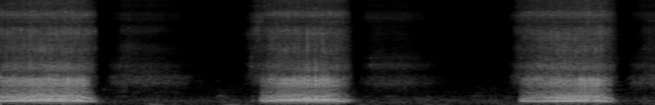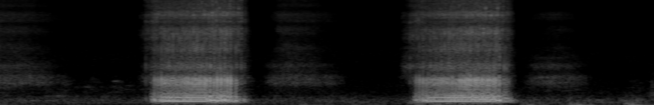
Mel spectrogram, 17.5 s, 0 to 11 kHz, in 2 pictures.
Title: day in life snoring asmr sound 241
